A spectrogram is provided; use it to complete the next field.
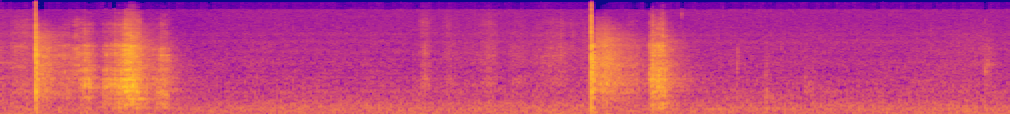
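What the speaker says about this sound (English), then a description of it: "cut the top off, and be sure to curl your fingers back because the tomatoes can be slippery" A knife cuts and quarters tomatoes for canning, giving a few brief close knocks and scrapes against a cutting board, separated by quiet pauses.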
